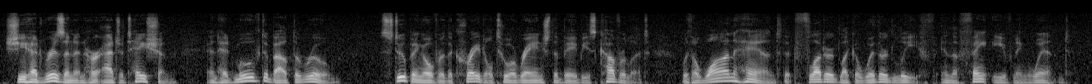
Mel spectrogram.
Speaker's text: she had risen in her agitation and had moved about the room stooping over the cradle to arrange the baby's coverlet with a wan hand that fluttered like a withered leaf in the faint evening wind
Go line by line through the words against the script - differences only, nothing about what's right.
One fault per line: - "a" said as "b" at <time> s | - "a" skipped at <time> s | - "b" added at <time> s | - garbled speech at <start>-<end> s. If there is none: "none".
none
